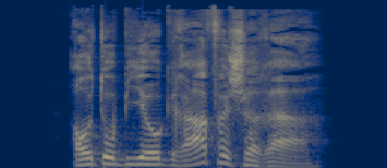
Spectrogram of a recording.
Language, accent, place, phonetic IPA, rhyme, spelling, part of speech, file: German, Germany, Berlin, [ˌaʊ̯tobioˈɡʁaːfɪʃəʁɐ], -aːfɪʃəʁɐ, autobiografischerer, adjective, De-autobiografischerer.ogg
- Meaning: inflection of autobiografisch: 1. strong/mixed nominative masculine singular comparative degree 2. strong genitive/dative feminine singular comparative degree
